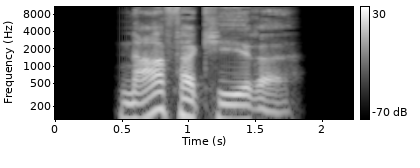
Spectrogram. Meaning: nominative/accusative/genitive plural of Nahverkehr
- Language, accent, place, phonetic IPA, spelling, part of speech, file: German, Germany, Berlin, [ˈnaːfɛɐ̯ˌkeːʁə], Nahverkehre, noun, De-Nahverkehre.ogg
